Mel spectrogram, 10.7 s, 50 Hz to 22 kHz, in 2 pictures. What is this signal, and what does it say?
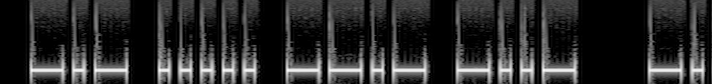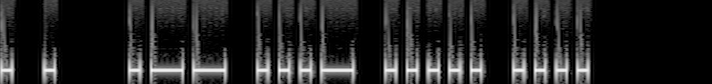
Morse code, heard as a keyed tone, about 15 wpm, 700 Hz. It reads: K5QX DE WV5H
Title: USA Callsign DE Callsign - 4 Characters - 15wpm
